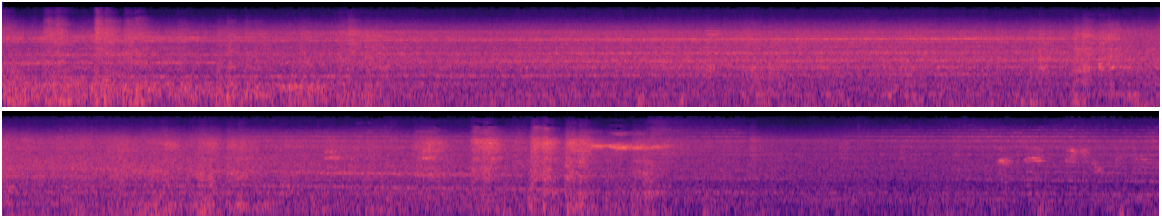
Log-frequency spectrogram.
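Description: Moscow Metro train heard from inside the car while running through the tunnel: a steady rumble of wheels on rail with a faint motor whine and some wheel squeal. A few clicks come through in the second half, and the sound grows quieter over the last few seconds as the train slows into the station.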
